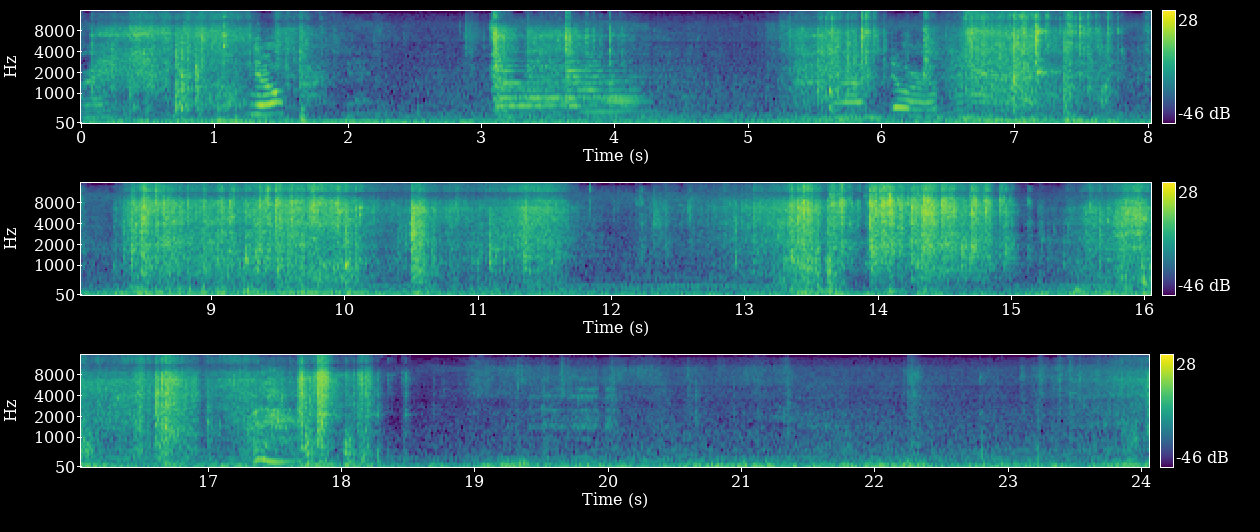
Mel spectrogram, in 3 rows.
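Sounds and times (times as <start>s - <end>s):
scrap metal clanking and rattling: 0.0s - 1.9s, 2.9s - 4.6s, 5.2s - 18.6s
low rumble: 18.4s - 24.0s.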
